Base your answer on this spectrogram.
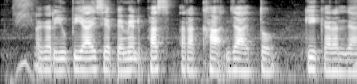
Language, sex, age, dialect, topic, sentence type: Magahi, male, 18-24, Southern, banking, question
